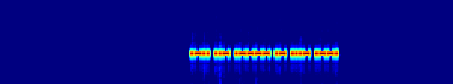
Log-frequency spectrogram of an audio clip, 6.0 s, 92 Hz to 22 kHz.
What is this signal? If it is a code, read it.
Morse code, heard as a keyed tone, about 44 wpm, 700 Hz. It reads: LU1AVP
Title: DXCC-100 Call Signs - 6 Characters - Repeated 3x - 45wpm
